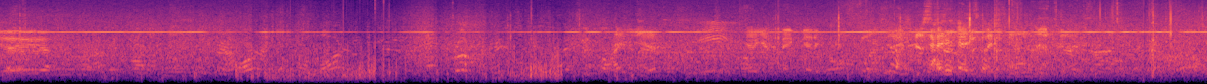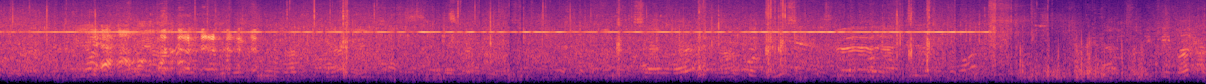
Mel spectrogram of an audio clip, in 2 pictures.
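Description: Indistinct chatter of several people talking at a distance, with no clear words. A thin, steady high-pitched tone runs through most of it, briefly dropping out once.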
